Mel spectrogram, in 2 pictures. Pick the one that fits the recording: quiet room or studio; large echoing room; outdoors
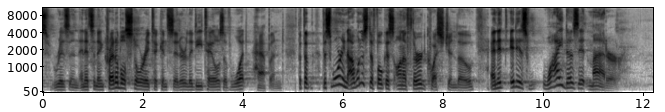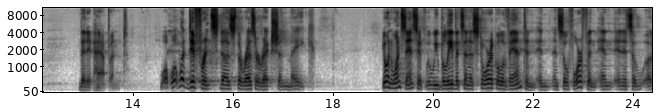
large echoing room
